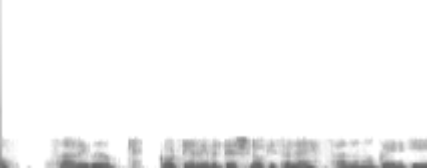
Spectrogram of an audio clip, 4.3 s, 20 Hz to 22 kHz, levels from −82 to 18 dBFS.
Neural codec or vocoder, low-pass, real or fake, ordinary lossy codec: codec, 16 kHz, 1 kbps, X-Codec, HuBERT features, trained on LibriSpeech; 7.2 kHz; fake; AAC, 16 kbps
